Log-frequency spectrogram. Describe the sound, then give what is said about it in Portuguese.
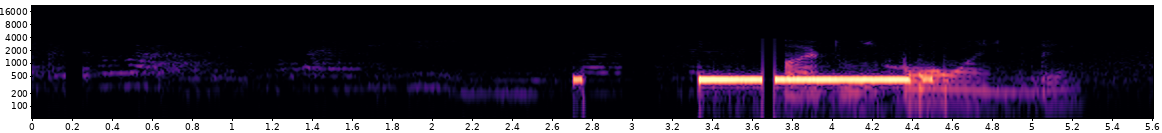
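Phone call tones on an unanswered call: a short tone blip, then a longer steady tone broken by a sharp click, with people talking before, over and after it. “Tentando ligar, não atendeu.”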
